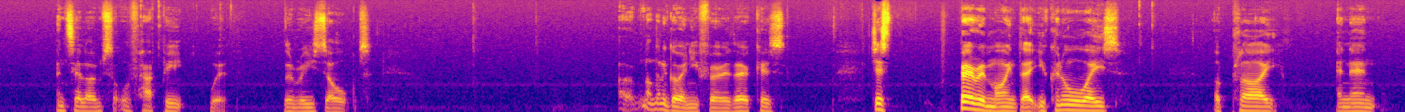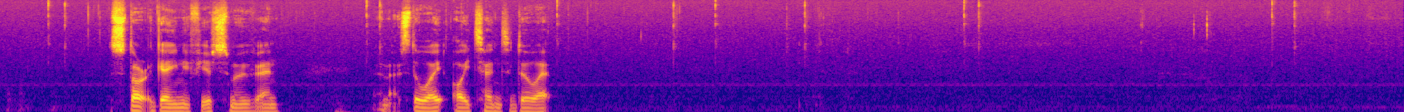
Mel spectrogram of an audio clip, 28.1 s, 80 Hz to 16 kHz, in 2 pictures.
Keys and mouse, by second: 1.5 click, 2.2-8.4 middle drag, 14.6 click, 17.9 click, 19.6-20.8 drag, 21.2 click, 23.7 click, 26.9 click.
